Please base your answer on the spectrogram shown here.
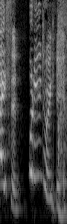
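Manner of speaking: very high-pitched, familiar, friendly voice. Imitating the other speaker arriving at the door: imitating the other speaker's greeting. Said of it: "you're always like".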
